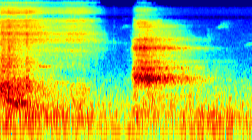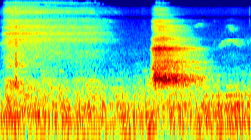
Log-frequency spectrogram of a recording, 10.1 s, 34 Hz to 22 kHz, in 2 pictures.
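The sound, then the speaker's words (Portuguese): Slow breathing through one nostril while the other is held shut: a few long, airy, hissing breaths, each a loud swell separated by quiet pauses. “você vai fechar essa sua narina e vai respirar 10 vezes assim.”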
